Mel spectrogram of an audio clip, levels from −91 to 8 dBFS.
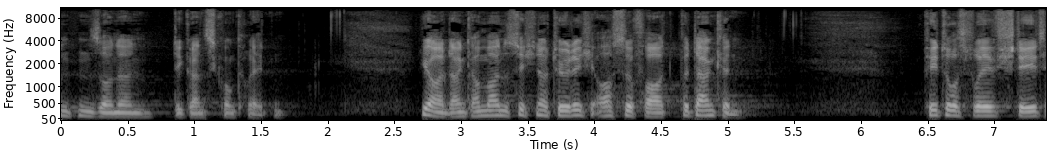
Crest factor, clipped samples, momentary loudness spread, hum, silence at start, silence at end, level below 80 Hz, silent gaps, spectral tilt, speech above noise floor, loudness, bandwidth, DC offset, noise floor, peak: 22 dB; under 0.1%; 23 LU; none; 0 s; 0 s; -82 dBFS; none; -3 dB/octave; 27 dB; -32 LUFS; 11 kHz; under 0.1%; -59 dBFS; -12 dBFS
